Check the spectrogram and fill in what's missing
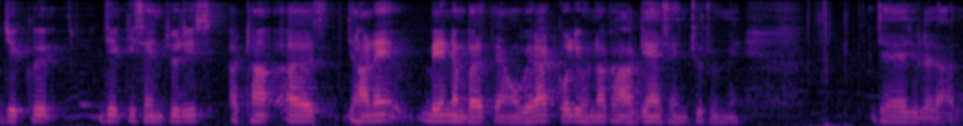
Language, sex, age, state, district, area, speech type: Sindhi, male, 18-30, Gujarat, Surat, urban, spontaneous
